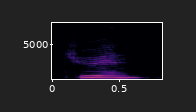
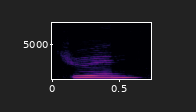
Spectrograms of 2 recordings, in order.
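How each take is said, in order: Both takes have the same delivery.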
